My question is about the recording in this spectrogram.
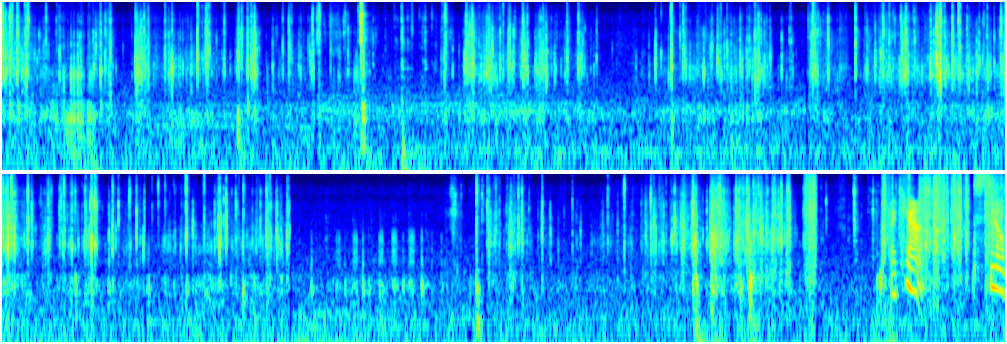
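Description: Wrapping paper crinkling and rustling in irregular bursts as it is folded and creased around a gift box, with a sharp snap about five seconds in and a quieter pause about two-thirds of the way through.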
